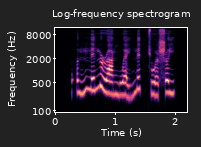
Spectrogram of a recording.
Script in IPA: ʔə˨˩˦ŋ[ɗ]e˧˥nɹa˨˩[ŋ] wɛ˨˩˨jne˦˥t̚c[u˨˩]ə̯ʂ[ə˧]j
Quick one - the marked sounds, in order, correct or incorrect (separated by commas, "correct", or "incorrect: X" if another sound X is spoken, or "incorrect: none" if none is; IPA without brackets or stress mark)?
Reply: incorrect: n, correct, correct, correct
